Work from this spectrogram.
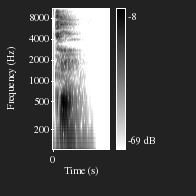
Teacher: звук «т» – глухой, парный, твердый, парный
